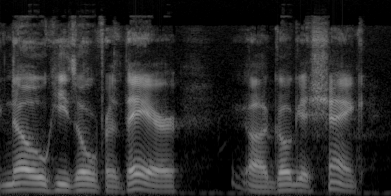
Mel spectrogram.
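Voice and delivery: ordinary delivery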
